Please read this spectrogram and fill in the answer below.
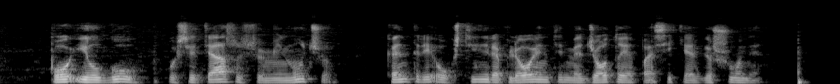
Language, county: Lithuanian, Klaipėda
